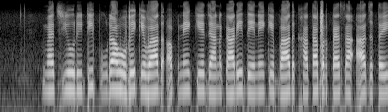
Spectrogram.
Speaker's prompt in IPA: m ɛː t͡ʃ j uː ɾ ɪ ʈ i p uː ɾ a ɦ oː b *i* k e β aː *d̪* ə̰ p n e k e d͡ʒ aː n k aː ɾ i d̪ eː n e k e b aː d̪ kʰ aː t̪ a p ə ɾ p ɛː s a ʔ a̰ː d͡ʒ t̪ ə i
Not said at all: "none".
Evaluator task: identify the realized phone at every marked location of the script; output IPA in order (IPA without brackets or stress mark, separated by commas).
e, d̪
